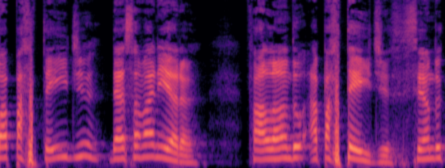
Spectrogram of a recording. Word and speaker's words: apartheid: A pronúncia correta é apartheid,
